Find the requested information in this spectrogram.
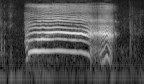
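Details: Infant cry: one sustained, steady-pitched baby wail that breaks into a wavering sob at the end.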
